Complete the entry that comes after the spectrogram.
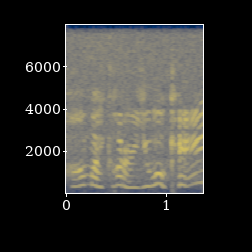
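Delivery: mock alarm at a wounded friend; shocked concern. Party shocked at Cooper's wound.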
